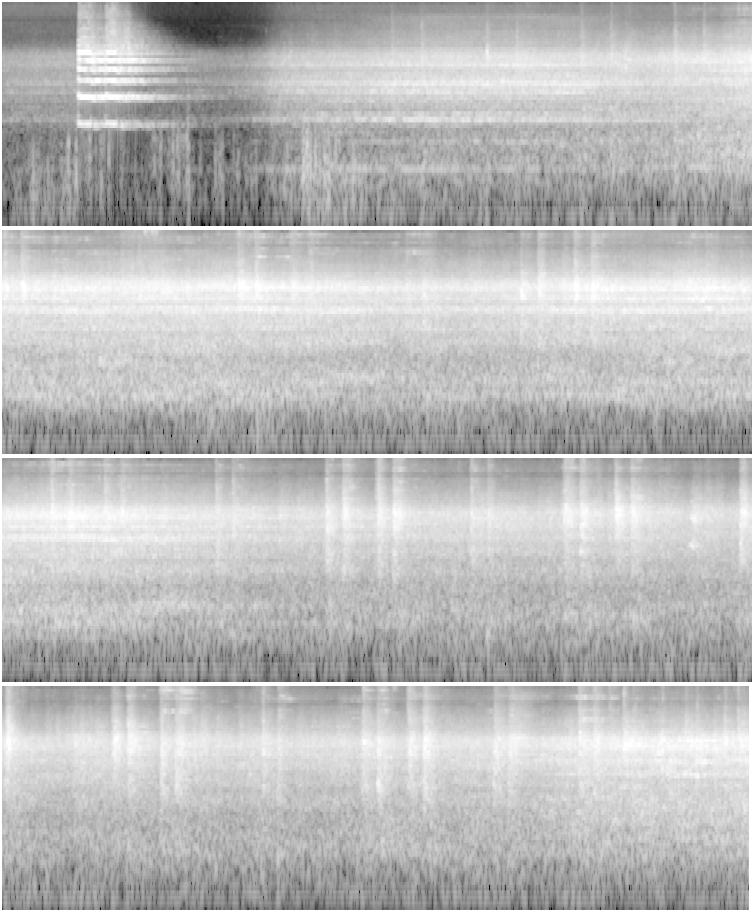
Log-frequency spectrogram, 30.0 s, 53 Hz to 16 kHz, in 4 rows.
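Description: Two ÖBB 1293 Siemens Vectron electric locomotives at the head of a container freight train sound one short horn blast about a second in. The train then runs past with a steady rumble of wagons and wheels clacking over the rail joints, the clacks sharper and more frequent in the second half.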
